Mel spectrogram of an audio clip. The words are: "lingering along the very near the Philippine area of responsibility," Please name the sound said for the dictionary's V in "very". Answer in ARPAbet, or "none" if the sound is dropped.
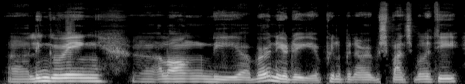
B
